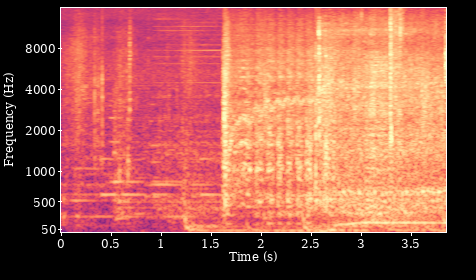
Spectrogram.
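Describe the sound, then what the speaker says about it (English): Range Rover engine cranks and catches close by, then settles into a rough, rising idle with a whining tone building underneath, during a power steering fluid flush. "Yes, turn on the engine."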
